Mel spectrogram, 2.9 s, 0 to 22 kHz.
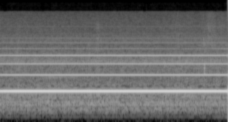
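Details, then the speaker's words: Midland 13-510A VHF transceiver under repair, 16.9 MHz FM signal fed into the IF input past the RF amplifier; clean steady tone, no crackle or dropouts: IF-through-audio-to-speaker chain good. "here you can hear the uh the output here so output 16.9 mahz input to the if out of the RF amplifier and by bracketing that that tells me I'm good all the way from the output of the RF amp to the the speaker"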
